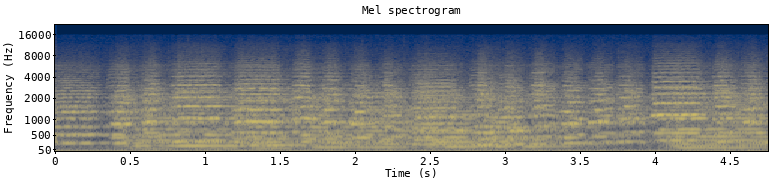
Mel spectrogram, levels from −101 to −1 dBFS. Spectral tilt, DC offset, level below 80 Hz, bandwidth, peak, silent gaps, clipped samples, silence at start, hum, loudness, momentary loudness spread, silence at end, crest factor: -4.5 dB/octave; 0.6%; -50 dBFS; 15.5 kHz; -10 dBFS; none; under 0.1%; 0 s; none; -23 LUFS; 4 LU; 0 s; 14 dB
